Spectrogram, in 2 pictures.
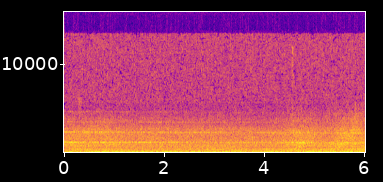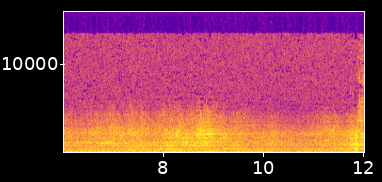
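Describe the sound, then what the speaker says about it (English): A newish Ryanair jet airliner, about a year and a half old, roars steadily on its takeoff roll at Manchester Airport, a continuous broad engine rumble heard from a distance with no voices. "Ryanair to Berlin, just on the roll. Newish aircraft, about a year and a half old."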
